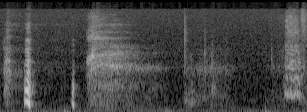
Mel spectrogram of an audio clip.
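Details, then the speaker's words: A pet the owner says has bad seasonal allergies sneezes repeatedly during allergy season: sneezing. "tinkerbell just sneezed poor thing oh she's got the worst allergies bless you tinkerbell"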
